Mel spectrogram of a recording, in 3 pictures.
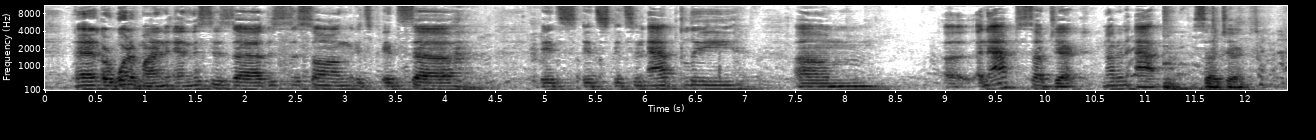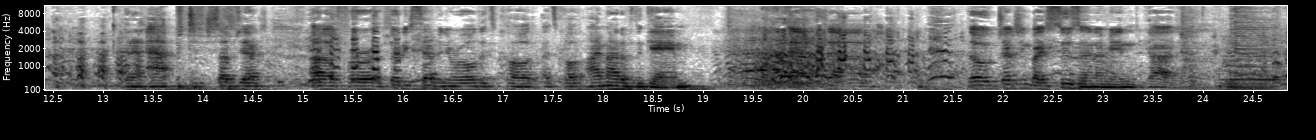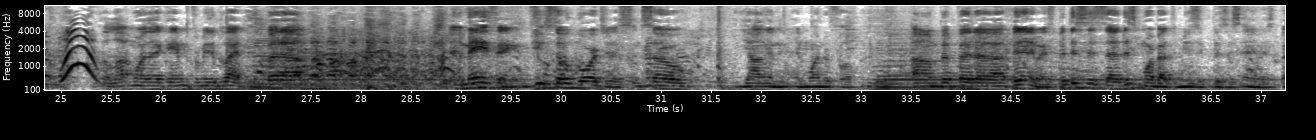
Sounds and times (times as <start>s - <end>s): Speech: 0.3s - 12.2s, 13.1s - 19.0s, 19.7s - 20.9s, 21.6s - 24.0s, 25.4s - 27.6s, 28.7s - 37.2s.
